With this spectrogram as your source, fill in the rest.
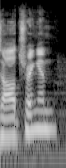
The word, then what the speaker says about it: Altrincham: So the way you actually say it is Altrincham? Okay.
